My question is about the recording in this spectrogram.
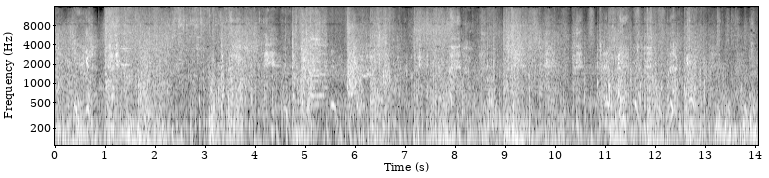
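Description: Anime battle sound mix: dramatic music layered with repeated heavy booms and crashing, shattering debris impacts.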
